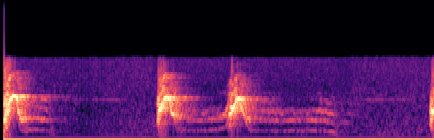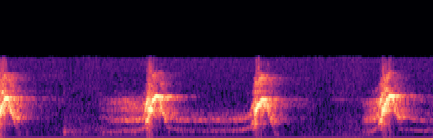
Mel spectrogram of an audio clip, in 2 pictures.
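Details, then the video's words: Schipperke named Captain Jack Sparrow guarding the house, giving seven sharp, loud barks at uneven gaps over about eight seconds, each a short burst with a brief ringing tail, against a steady faint hum. "Schipperke Guarding The House"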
